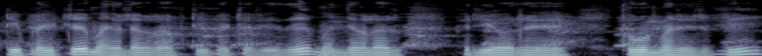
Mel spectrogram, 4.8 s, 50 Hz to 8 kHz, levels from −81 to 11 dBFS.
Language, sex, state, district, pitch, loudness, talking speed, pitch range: Tamil, male, Tamil Nadu, Kanyakumari, 120 Hz, -18 LUFS, 150 wpm, 120-125 Hz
